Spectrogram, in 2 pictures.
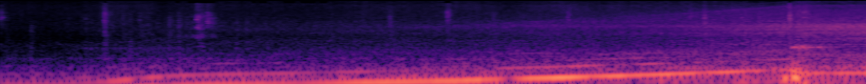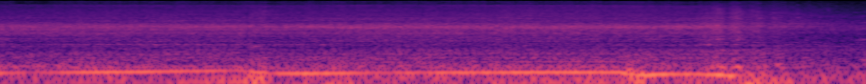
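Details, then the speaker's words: ZF automatic road test after a fresh fluid change to the correct level and a tightened shift tune: engine climbs under full throttle and drops sharply at each quick, firm upshift, first, second, bang, third, bang, fourth; crisp, healthy shifting. "I don't know if you could hear that, guys, but it was first, second, bang, third, bang, fourth. The way a ZF should be."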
